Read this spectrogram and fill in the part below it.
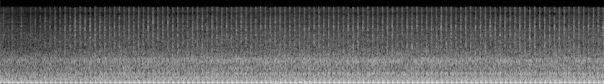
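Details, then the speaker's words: Troy-Bilt Briggs & Stratton rear-wheel-drive mower after ultrasonic carb clean, just started and warming up; steady even single-cylinder putter at constant idle, no misses or surging, no leaks; running cleanly. "let it warm up and I'll see if the pitch changes. Motor's running good."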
